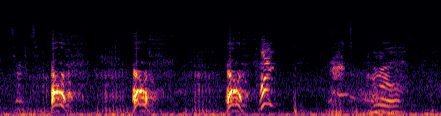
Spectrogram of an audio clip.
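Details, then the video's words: Rottweiler Freya vh Odom barking during protection training: three strong evenly spaced barks, then a shorter bark and a whining tail, over a low hum and faint voices. "Rottweiler protection training"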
